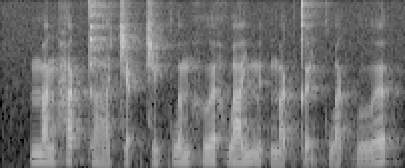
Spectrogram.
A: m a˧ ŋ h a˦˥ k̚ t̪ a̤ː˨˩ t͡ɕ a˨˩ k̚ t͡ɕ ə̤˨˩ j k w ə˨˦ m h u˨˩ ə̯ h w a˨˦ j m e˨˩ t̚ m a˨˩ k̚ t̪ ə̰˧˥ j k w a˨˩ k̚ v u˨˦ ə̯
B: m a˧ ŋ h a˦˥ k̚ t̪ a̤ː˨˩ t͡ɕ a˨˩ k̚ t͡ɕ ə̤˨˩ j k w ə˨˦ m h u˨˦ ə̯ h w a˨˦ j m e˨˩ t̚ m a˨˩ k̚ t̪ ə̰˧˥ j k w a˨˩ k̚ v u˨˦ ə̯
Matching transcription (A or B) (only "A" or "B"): B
